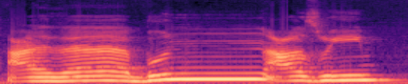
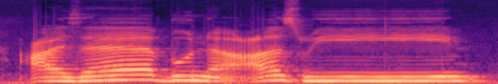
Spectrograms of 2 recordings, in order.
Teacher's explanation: جب نون ساکن یا نون تنوین کے بعد آئین آ جائے تو نون ساکن یا تنوین کو ظاہر کر کے پڑھتے ہیں، بغیر غننے کے پڑھتے ہیں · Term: اظہار کا قاعدہ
